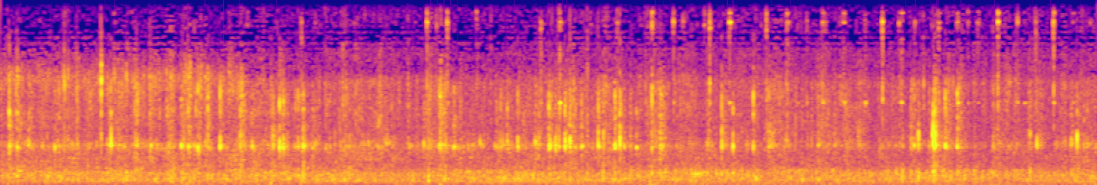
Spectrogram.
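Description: Busy airport terminal hall ambience: a steady hum of hall noise and distant voices, with frequent short ticks of footsteps on the hard stone floor.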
